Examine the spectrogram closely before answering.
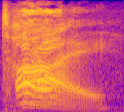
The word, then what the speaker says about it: Tay: Tay Conti. You mean Ty? I Excalibur said that's how you pronounce it.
